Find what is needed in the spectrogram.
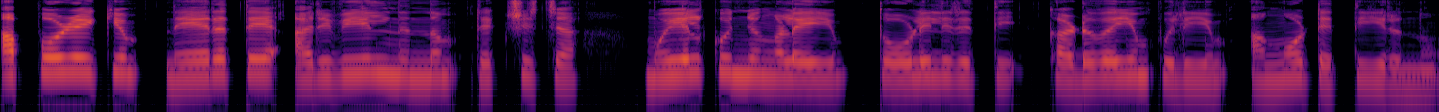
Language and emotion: Malayalam, neutral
